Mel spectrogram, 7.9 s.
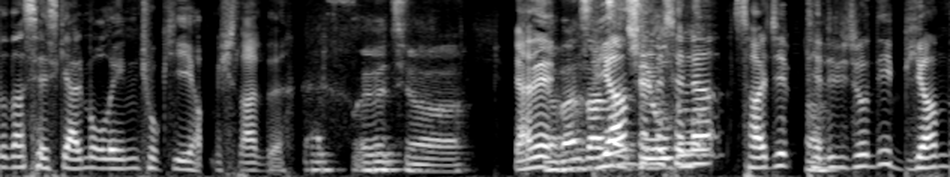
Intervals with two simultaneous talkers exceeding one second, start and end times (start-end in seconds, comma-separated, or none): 4.5-6.0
